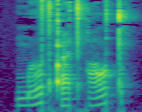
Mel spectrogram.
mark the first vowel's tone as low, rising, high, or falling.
rising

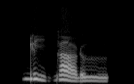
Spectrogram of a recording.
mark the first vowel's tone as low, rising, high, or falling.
falling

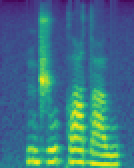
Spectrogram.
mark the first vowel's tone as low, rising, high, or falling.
high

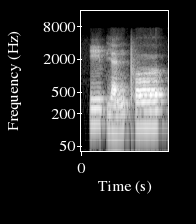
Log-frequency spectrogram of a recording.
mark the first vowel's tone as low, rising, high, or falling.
high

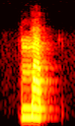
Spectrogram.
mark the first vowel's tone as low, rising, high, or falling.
low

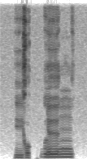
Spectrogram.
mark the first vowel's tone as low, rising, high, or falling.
rising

